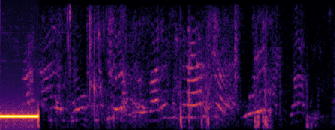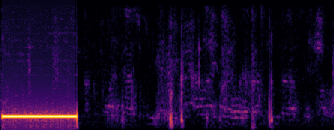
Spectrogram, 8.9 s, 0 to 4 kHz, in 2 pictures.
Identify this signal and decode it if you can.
Ringback tone (Europe, 425 Hz), with speech.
